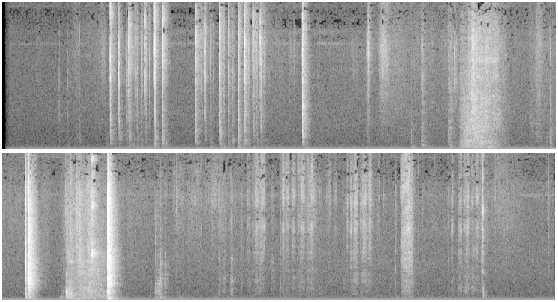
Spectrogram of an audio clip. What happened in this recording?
I type on my laptop, open the drawer, take out a notepad and place it on the table, take a pencil which was lying on my desk and write on the notepad.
